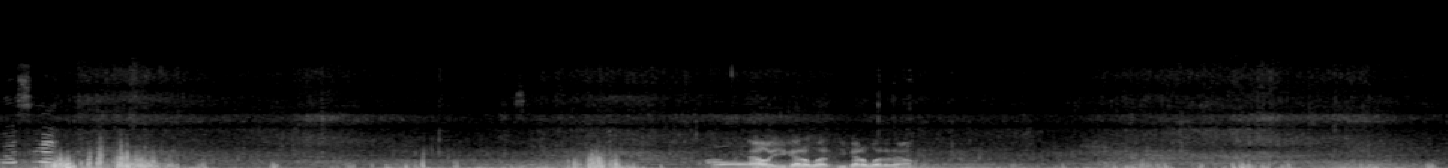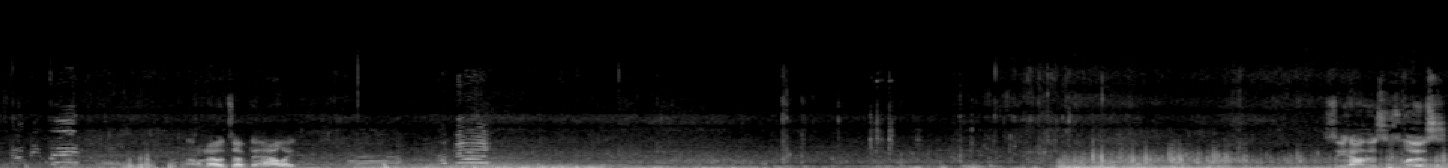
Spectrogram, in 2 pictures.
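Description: Water laps and splashes against a boat hull.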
